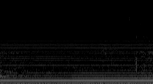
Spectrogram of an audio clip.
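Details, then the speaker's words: Older pinball machine: constant low, dead-steady electrical hum as weak filter capacitors let AC ripple into the DC; old caps blamed for a louder hum. "you actually get that AC ripple, we call AC ripple, into the DC. And if you can listen to this, you can hear hum. But that's actually because this game is so old, and you know, he's got caps in it and everything, so this game probably had a louder hum."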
